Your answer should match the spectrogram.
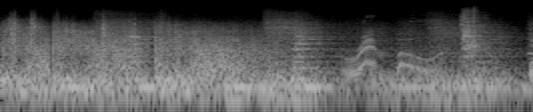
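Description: Film soundtrack of heavy gunfire and explosions over orchestral score. The battle noise is dense for the first half, then thins out.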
